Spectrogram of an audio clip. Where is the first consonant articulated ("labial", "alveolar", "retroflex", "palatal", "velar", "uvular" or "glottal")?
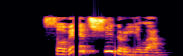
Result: alveolar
